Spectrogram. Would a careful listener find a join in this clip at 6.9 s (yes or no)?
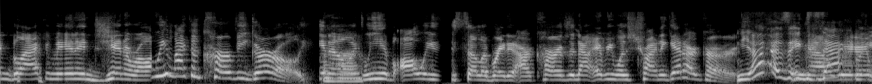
no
